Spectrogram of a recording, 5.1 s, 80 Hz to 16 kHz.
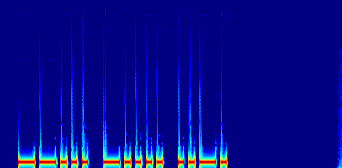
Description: Morse code, heard as a keyed tone, about 15 wpm, 700 Hz. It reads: 76F
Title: Practice QSO - Exchange 2 - Info - 15wpm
